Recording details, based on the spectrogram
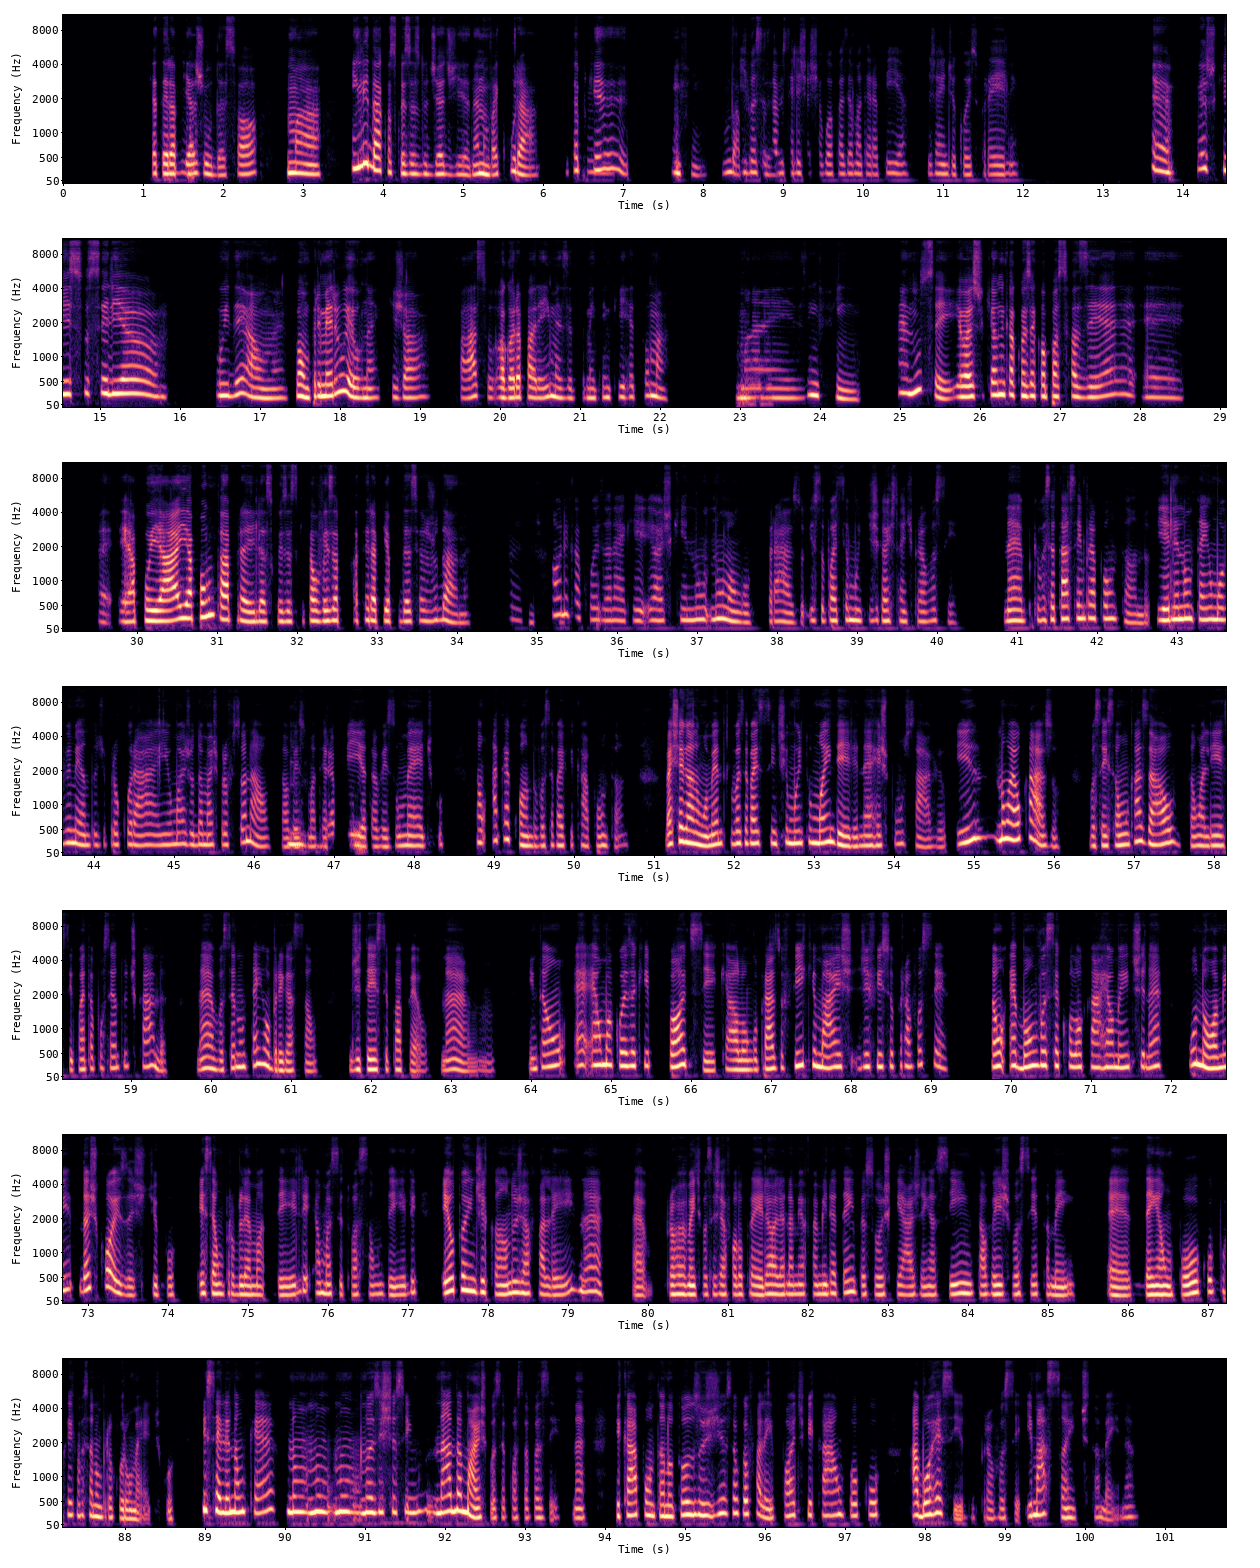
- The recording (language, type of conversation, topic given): Portuguese, advice, Como posso apoiar meu parceiro que enfrenta problemas de saúde mental?
- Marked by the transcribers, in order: other background noise; other noise; tapping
